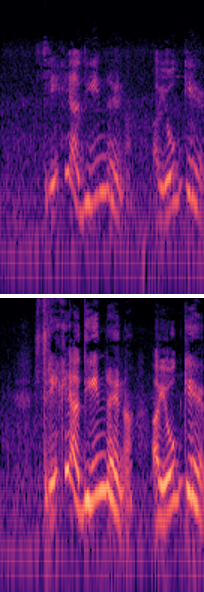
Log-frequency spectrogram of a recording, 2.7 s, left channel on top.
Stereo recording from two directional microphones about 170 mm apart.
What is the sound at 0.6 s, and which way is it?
Speech, 60° right (ahead or behind).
